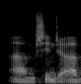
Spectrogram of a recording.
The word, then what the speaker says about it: Shinzo Abe: So in celebration of the murder of Shinzo Abe is the correct way to say it.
